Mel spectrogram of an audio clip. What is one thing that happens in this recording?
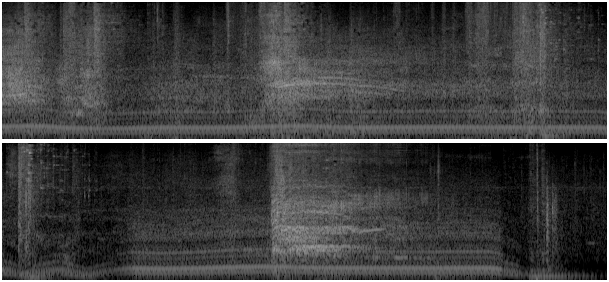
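A car engine hums steadily as the car drives over rough ground.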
